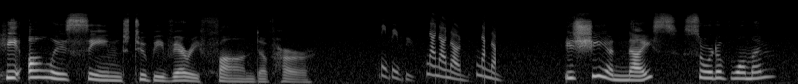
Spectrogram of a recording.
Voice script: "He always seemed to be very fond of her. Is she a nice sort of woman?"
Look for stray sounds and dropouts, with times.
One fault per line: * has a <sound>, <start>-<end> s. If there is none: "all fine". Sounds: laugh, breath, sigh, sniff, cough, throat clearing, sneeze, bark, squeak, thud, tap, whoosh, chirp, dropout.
* has a chirp, 3.8-5.0 s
